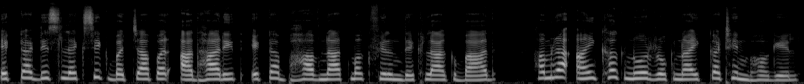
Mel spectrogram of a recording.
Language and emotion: Maithili, sad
